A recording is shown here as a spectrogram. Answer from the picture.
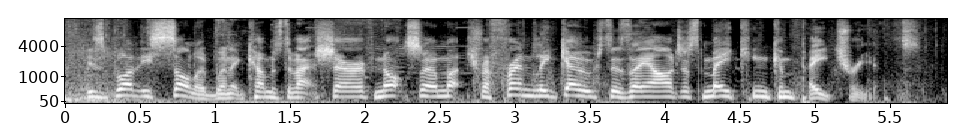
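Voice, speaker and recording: Amid noticeable background noise, a man talks at a fairly quick pace with a high pitch. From England. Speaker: esports commentator. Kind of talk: live commentary. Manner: animated.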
